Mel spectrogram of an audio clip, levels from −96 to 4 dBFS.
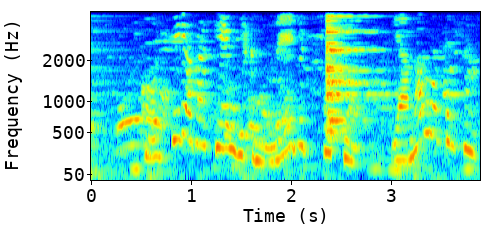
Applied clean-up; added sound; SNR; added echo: classical method WPE with log-MMSE.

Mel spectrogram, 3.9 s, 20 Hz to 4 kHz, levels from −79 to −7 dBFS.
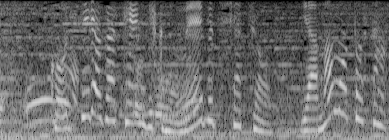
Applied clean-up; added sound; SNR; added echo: none; none; none; none.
